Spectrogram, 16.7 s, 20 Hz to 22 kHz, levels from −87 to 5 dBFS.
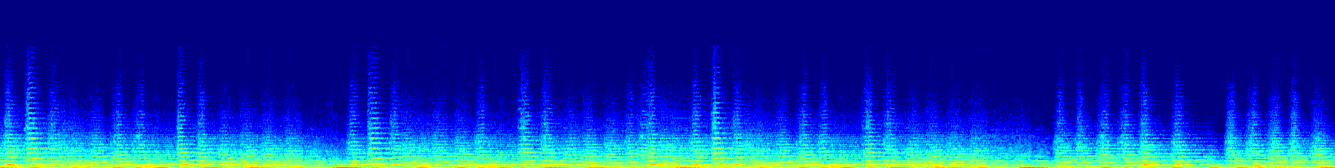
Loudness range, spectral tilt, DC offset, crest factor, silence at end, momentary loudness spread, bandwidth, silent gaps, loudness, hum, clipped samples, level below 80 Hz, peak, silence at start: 1 LU; -8 dB/octave; under 0.1%; 16 dB; 0 s; 6 LU; 7.8 kHz; none; -25 LUFS; none; under 0.1%; -26 dBFS; -8 dBFS; 0 s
